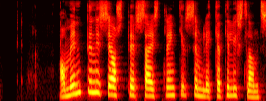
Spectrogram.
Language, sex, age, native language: Icelandic, female, 40-49, Icelandic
